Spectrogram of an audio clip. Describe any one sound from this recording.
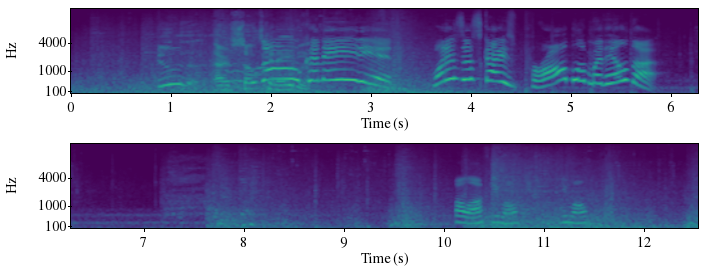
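A young woman speaks animatedly and in a sing-song way, close to a microphone.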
